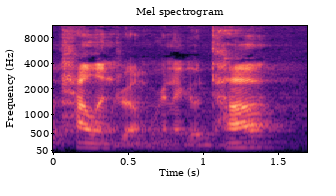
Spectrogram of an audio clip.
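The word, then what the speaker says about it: dha: And if you hear a little breathiness, there's that aspirant syllable that we have from Sanskrit-based languages. So in English, we usually write D-H-A, D-H-I-N for da and din.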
